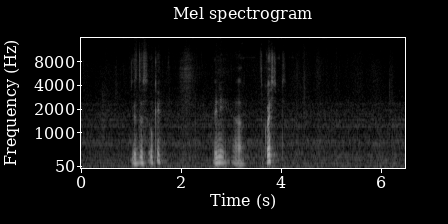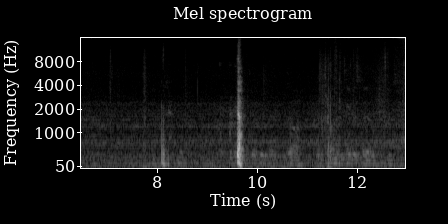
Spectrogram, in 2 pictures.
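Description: A man speaks calmly and haltingly into a close microphone.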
